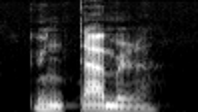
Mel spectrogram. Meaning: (noun) 1. table (furniture with a top surface to accommodate a variety of uses) 2. flat surface atop various objects 3. flat part of a cut or carved object 4. table of a stringed instrument
- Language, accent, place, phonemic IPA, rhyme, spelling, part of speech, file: French, France, Paris, /tabl/, -abl, table, noun / verb, Fr-table.ogg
